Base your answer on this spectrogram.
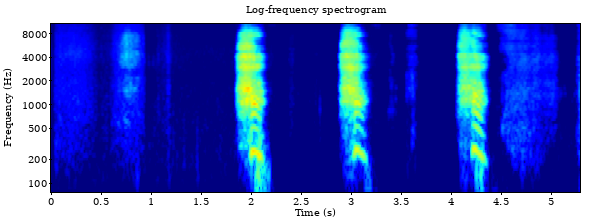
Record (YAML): exhalation_length: 5.3 s
exhalation_amplitude: 27527
exhalation_signal_mean_std_ratio: 0.29
survey_phase: beta (2021-08-13 to 2022-03-07)
age: 45-64
gender: Female
wearing_mask: 'No'
symptom_fatigue: true
smoker_status: Ex-smoker
respiratory_condition_asthma: false
respiratory_condition_other: false
recruitment_source: REACT
submission_delay: 4 days
covid_test_result: Negative
covid_test_method: RT-qPCR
